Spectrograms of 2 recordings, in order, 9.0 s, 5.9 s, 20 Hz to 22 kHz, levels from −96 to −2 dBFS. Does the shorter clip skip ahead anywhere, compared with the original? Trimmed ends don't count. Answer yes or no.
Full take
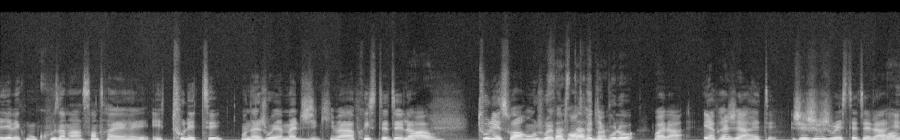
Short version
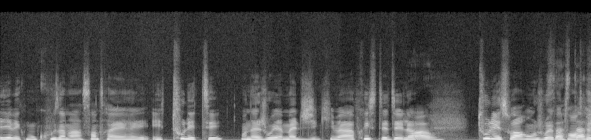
no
